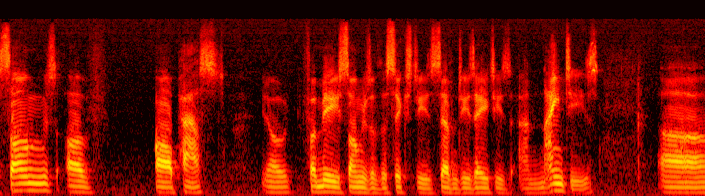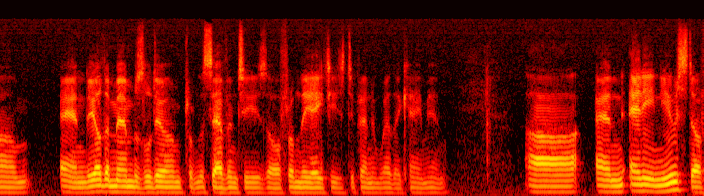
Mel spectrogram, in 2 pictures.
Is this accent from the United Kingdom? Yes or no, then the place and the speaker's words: yes; England, United Kingdom; It was just Miami to me, you know, being English, but it's actually Florida now.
